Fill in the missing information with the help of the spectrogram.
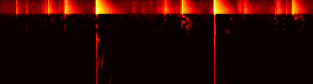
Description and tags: shooting a plastic bb gun
gun, airsoft, plastic, gun-cocking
